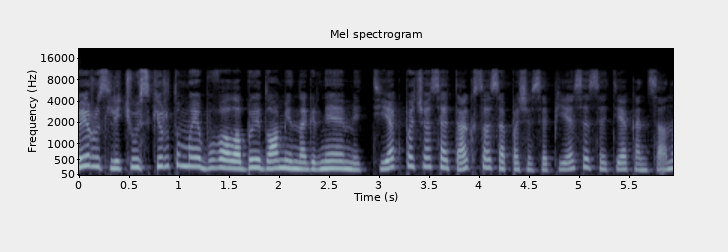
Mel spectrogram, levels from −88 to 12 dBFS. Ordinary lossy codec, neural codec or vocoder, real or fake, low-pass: MP3, 64 kbps; none; real; 10.8 kHz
